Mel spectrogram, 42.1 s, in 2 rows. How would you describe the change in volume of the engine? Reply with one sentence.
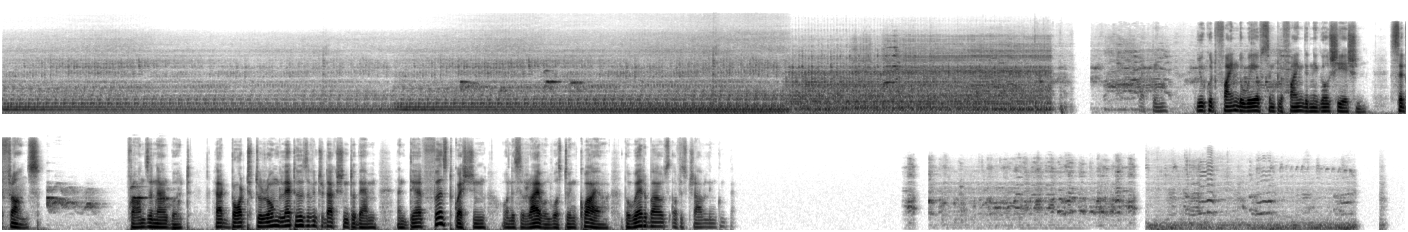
The volume of the engine goes up.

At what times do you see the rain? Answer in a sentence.
The rain can't be heard in this clip.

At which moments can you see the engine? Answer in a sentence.
The engine can be heard from 0.0 to 15.8 s.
